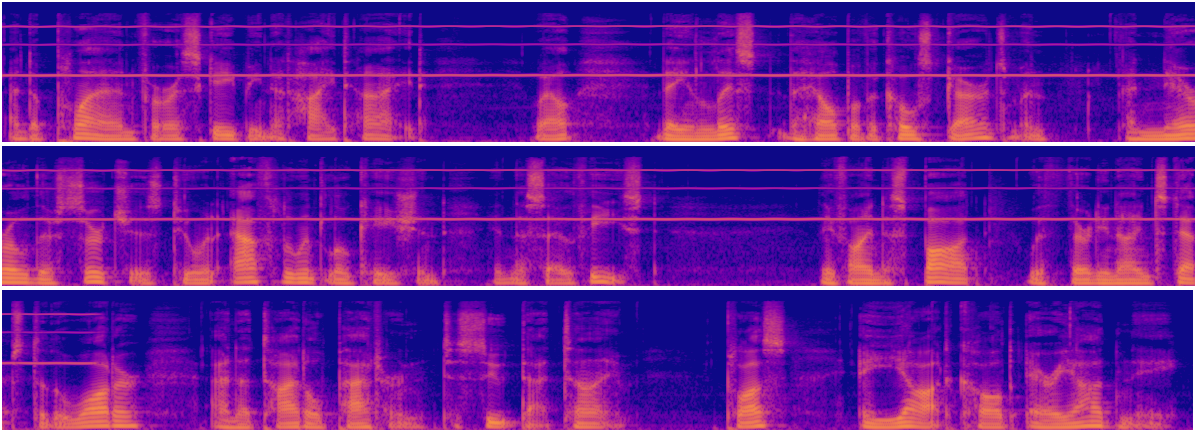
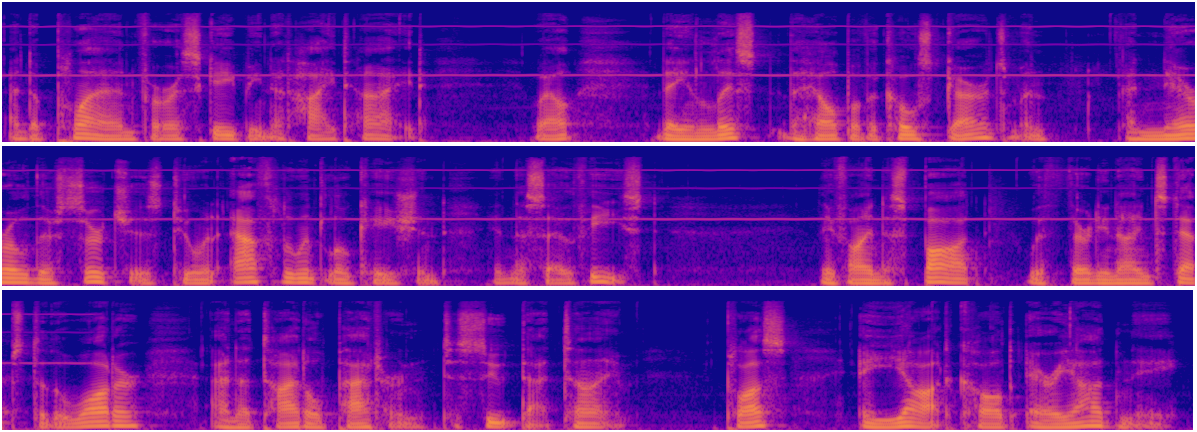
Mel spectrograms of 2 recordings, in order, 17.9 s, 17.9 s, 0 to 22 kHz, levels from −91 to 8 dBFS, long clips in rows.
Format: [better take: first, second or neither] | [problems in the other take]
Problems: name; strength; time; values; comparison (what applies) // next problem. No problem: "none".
second | high-pitched whine; loud; until 12 s; 2.5 kHz, 9 dB below the speech; faint in the second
